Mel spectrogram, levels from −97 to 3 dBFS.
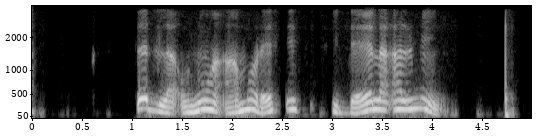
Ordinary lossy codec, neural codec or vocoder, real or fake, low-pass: Opus, 64 kbps; none; real; 3.6 kHz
